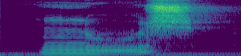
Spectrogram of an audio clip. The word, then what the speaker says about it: nos: So what happens is that u, a, ush, ash will change into nu, na, nush, nash. How do we spell? Como se escreve nu, na, nush, nash? Nu, n-o. Na, n-a. Nush, n-o-s. Nash, n-a-s.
